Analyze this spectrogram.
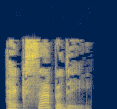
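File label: "hexapody", English, British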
